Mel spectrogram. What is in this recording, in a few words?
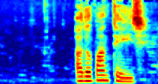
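"advantage", Japanese, female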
